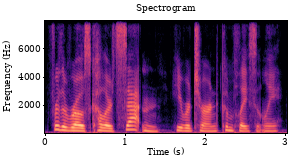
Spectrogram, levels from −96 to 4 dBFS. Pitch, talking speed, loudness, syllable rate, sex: 195 Hz, 160 wpm, -18 LUFS, 5.7 syllables/s, female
